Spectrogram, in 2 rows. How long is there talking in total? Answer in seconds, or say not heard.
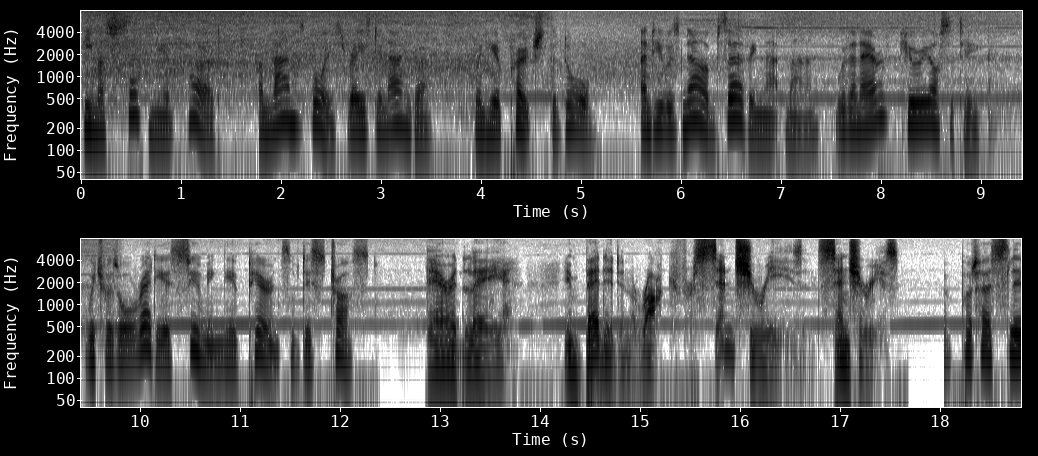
19 s.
